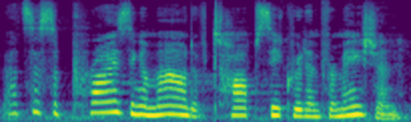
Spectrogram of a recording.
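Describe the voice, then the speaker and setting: A woman's voice: fairly high pitch, expressive, normal speed, faint music behind, natural voice. An actress playing a young, composed female Jedi hero, cool and self-assured, in a video game. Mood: cool, inquiring. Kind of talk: scripted game dialogue.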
